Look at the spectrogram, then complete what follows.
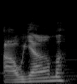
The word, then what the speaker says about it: Aoyama: So the AO is pronounced like ow, and the Yama is just pronounced the same as itself. So it's Aoyama.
